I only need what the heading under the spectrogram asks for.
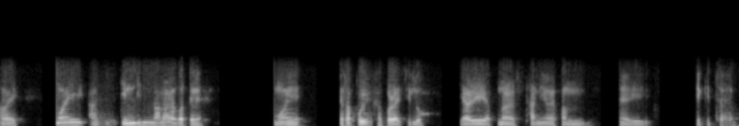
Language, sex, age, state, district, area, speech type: Assamese, male, 18-30, Assam, Sonitpur, rural, conversation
